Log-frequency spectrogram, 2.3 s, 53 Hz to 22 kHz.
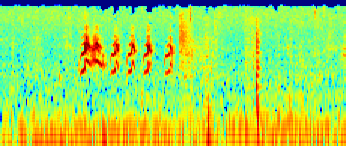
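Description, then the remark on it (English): A tiny brown and white adult owl, no more than 10 inches tall, rising on spindly legs, gives a quick, chattering warning call on spotting approaching people: five sharp, rasping chirps in a rapid, even series. A couple of faint clicks follow against a quiet outdoor background. “He rises up on a pair of spindly legs, sounding a warning call.”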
